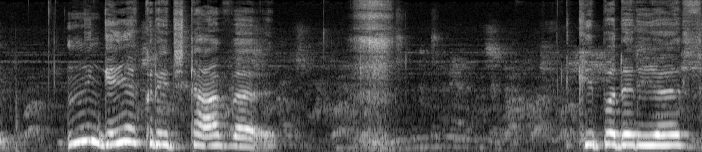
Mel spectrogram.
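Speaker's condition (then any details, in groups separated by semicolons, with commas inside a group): Cerebral palsy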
